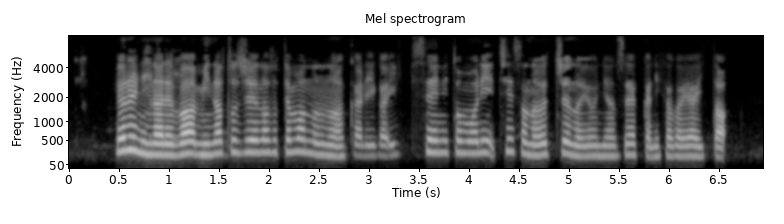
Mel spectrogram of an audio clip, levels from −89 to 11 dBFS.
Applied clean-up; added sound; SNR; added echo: none; none; none; none.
